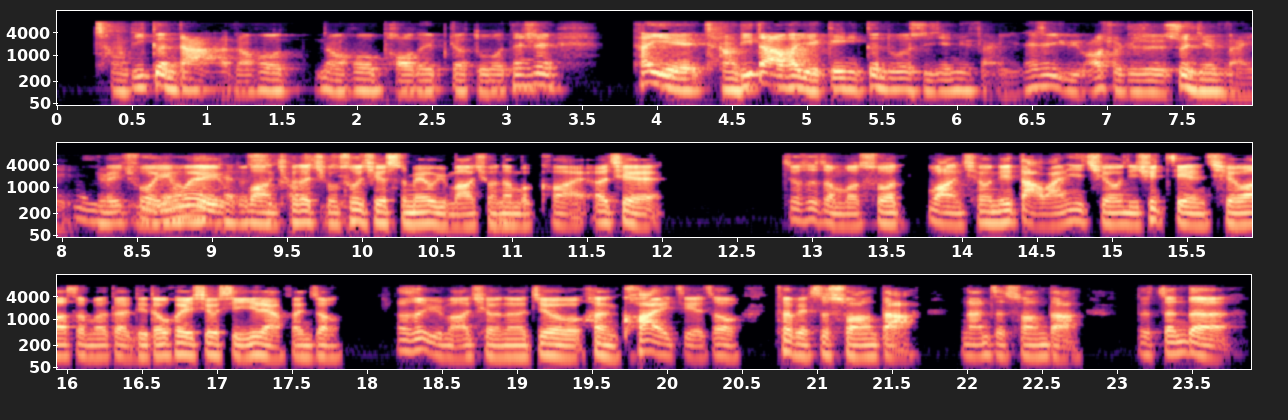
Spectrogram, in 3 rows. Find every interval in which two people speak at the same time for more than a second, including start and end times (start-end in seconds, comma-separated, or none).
8.2-10.0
